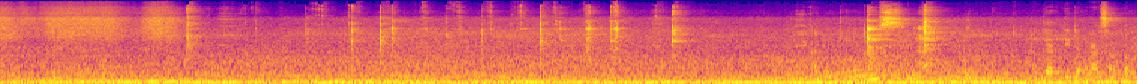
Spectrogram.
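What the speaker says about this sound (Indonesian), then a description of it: "Campur terus, aduk." A spoon stirs a coconut milk and rice flour mixture in a pot for Makassar-style Es Pallu Butung, with continuous soft scraping and scattered metallic clinks against the pot, close by, under a faint background voice.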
